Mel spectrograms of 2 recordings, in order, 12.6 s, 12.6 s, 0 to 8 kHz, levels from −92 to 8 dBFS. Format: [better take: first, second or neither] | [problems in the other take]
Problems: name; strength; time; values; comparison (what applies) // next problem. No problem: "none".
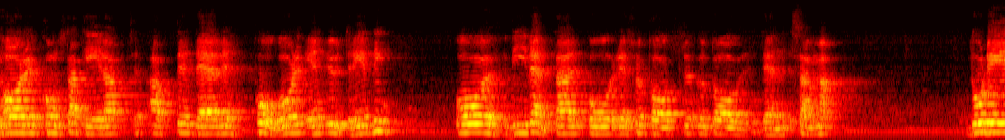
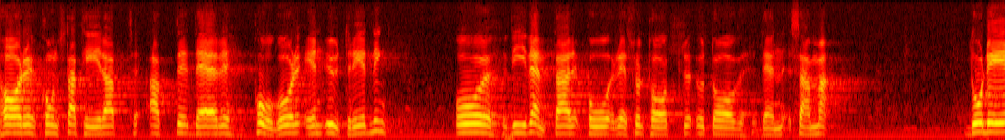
second | room echo; dies away in 0.6 s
